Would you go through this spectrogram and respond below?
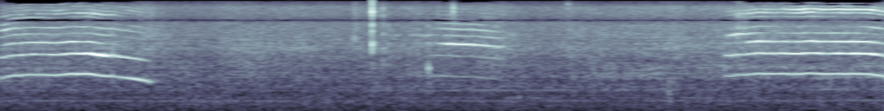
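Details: Kittens crying, a sound used to help trap a feral mother whose kittens were already found: a high, harmonic cry sliding down in pitch, a quiet stretch with faint clicks, then another sustained cry starting near the end.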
